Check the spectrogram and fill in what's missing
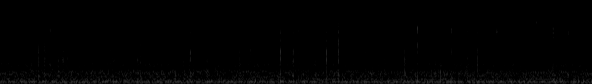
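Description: Long acrylic nails tap and scratch the front of a small, hollow black cardboard packaging box with a round silver emblem sticker. Quick, bright clicks and papery scratches patter irregularly over a quiet, steady low rumble, with each tap fading almost at once.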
